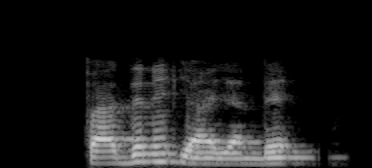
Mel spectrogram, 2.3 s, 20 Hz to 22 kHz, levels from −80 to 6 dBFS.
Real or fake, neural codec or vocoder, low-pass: real; none; 5.4 kHz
